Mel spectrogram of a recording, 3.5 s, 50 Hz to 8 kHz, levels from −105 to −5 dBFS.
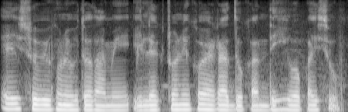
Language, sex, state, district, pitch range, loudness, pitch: Assamese, male, Assam, Sonitpur, 120-130 Hz, -15 LUFS, 125 Hz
